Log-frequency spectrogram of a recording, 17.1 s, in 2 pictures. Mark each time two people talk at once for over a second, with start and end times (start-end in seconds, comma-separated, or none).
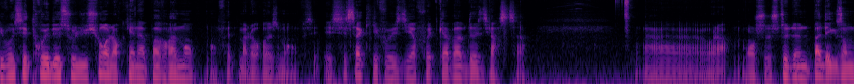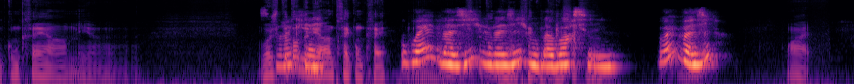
12.5-14.6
